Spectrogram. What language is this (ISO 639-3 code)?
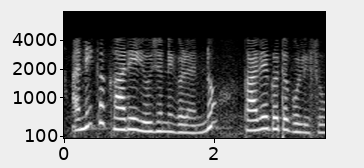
kan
